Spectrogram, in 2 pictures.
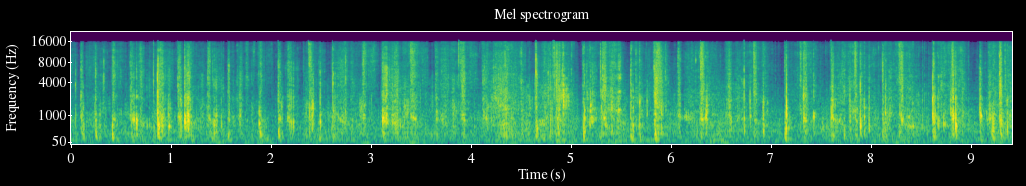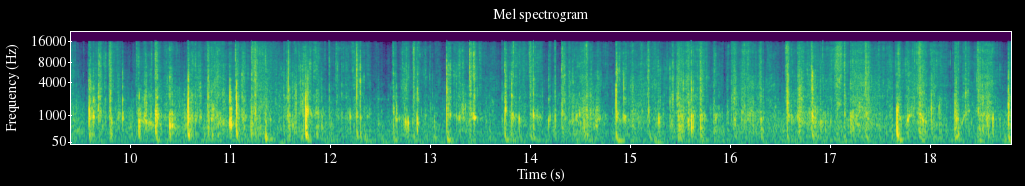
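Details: Horse in the wild, trotting and grazing: a long, steady stream of crisp, closely spaced hoof clicks and thuds, uneven in rhythm, with no calls.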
